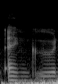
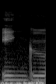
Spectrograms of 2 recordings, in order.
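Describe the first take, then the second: First: The name begins with an 'eh' vowel. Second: The name begins with an 'ih' vowel. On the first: The speaker calls it right. "that should be pronounced as Engu" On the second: The speaker calls it wrong. "not Ingu"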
